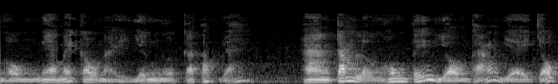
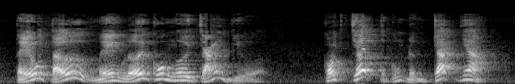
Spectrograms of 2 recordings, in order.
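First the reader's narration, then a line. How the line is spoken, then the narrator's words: Roaring. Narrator (Vietnamese): Bạch Phát Ma Cơ gầm thét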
